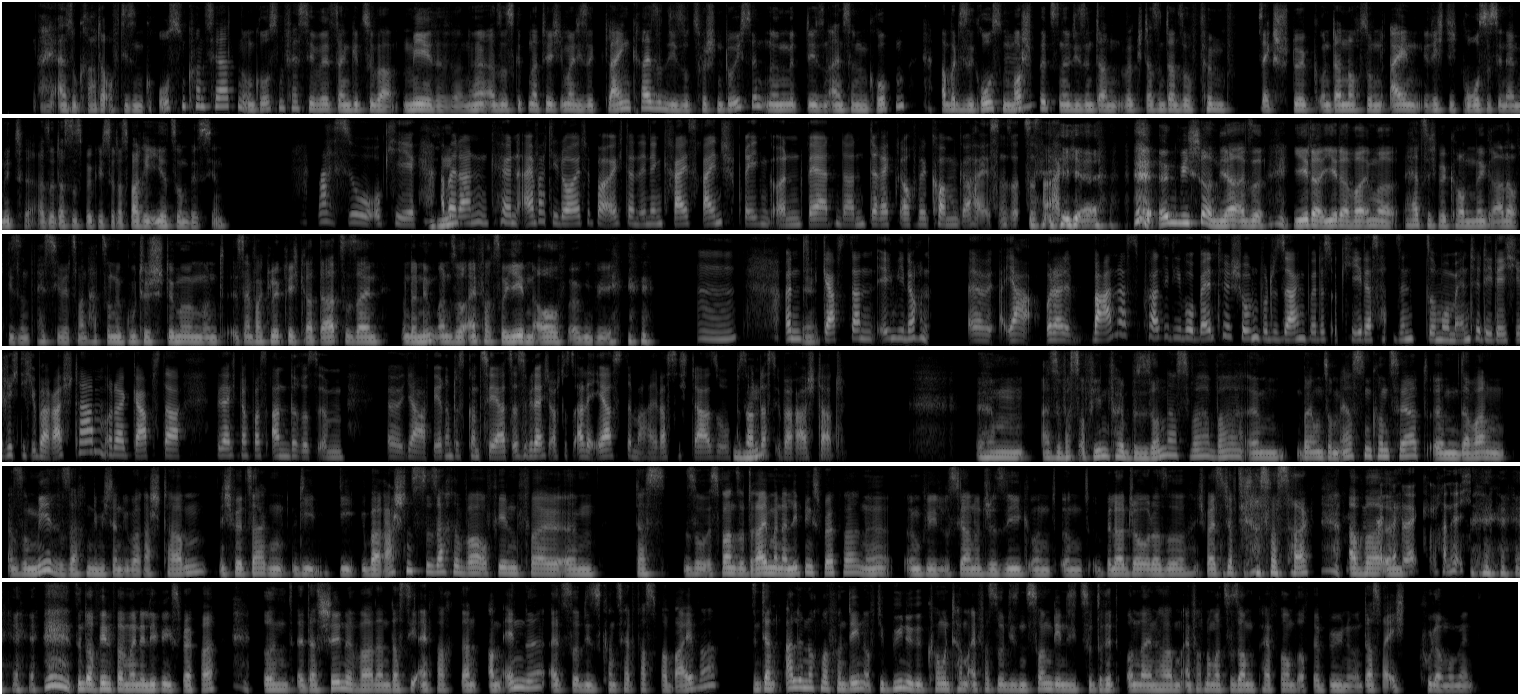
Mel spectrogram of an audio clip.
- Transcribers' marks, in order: in English: "Moshpits"; laughing while speaking: "Ja, irgendwie schon, ja"; chuckle; laughing while speaking: "ob dir das was sagt"; chuckle; unintelligible speech; in English: "performed"
- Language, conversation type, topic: German, podcast, Woran erinnerst du dich, wenn du an dein erstes Konzert zurückdenkst?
